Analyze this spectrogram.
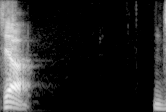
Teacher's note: तो आप एक बार ट्राई कीजिए, जैसे मैं बोल रहा हूं ज बोल रहा हूं तो हमारी जीभ क्या है, अपने तालू से टकरा रही है ना।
